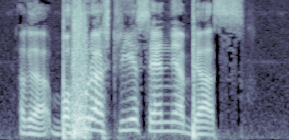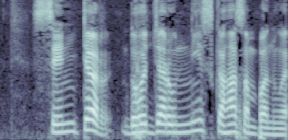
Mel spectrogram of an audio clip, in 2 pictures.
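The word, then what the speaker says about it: Tsentr: अगला, बहुराष्ट्रीय सैन्य अभ्यास सेंटर 2019 कहाँ संपन्न हुआ है? देखिए, सेंटर का स्पेलिंग एस से है, जबकि सी से होना चाहिए था, टी इसमें साइलेंट हो गया है, लेकिन इसका नाम है सेंटर।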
